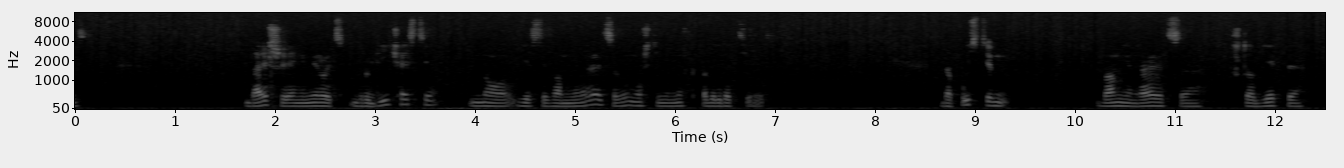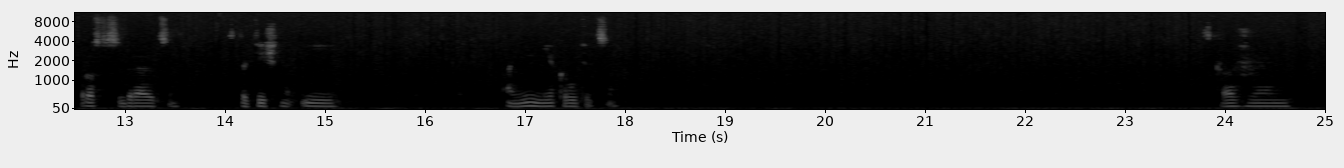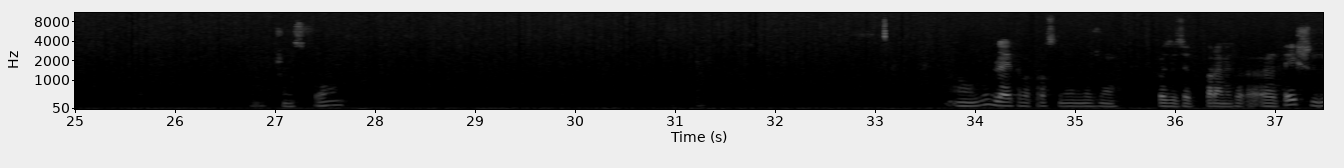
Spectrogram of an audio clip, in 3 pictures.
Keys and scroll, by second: 4.7 u, 25.5 ctrl+z, 34.2 ctrl+z.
